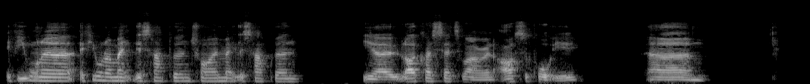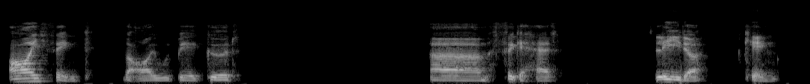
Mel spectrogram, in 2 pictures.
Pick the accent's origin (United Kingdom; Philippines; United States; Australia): United Kingdom; England; Yes, I will take this country by force because I'm fucking English and I do what I want.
